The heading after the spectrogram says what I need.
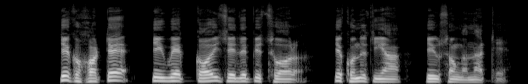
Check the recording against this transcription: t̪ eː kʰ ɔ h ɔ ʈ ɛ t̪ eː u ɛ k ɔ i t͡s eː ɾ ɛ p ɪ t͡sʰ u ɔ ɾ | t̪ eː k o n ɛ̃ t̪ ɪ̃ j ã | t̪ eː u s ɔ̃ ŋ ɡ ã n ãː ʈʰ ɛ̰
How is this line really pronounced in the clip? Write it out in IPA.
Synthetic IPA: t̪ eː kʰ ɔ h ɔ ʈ ɛ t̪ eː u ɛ k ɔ i t͡s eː l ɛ p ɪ t͡sʰ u ɔ ɾ | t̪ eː kʰ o n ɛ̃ t̪ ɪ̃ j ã | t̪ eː u s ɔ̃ ŋ ɡ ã n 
